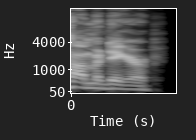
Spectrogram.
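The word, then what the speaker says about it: Heimerdinger: Might be saying his name wrong. I think it's Hummendinger.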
